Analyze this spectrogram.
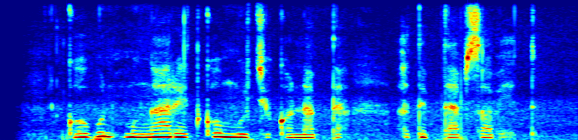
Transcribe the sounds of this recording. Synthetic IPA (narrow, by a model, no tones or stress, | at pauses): kobunməŋaɾetkʰomut͡ʃikɔnap̚taatip̚tapsɔbet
